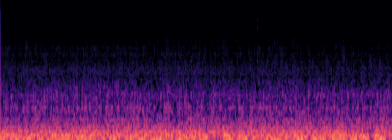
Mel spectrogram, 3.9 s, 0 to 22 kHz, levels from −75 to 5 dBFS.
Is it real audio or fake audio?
fake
